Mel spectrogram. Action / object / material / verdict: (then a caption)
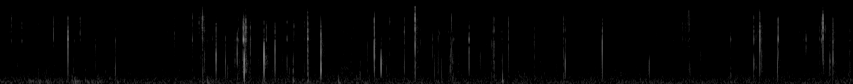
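scrape / thin clear plastic sheet / plastic / none. A small piece of semi-thick clear plastic film is crinkled and pulled between the fingertips of both hands near the microphones. Dozens of sharp, dry, bright crackles and snaps pop out irregularly over a quiet hiss, with almost no low end. Each one stops at once.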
